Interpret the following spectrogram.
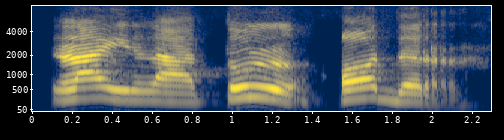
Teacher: R-nya nggak boleh tipis karena dia sukun, huruf sebelumnya sukun, huruf sebelumnya fathah, jadi tebal.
